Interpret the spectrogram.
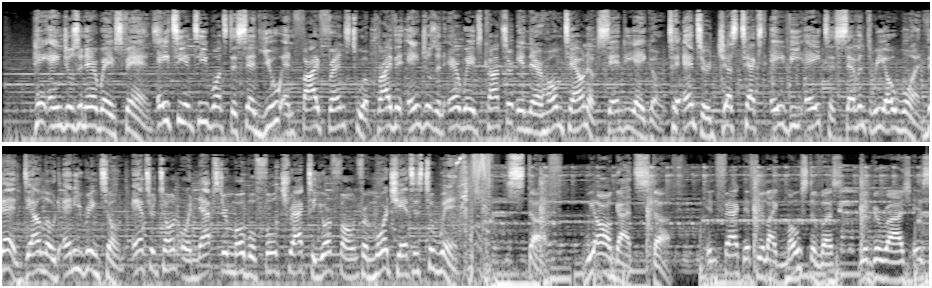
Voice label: Millennial

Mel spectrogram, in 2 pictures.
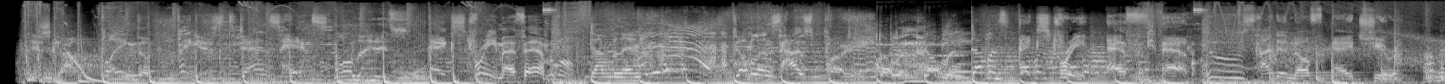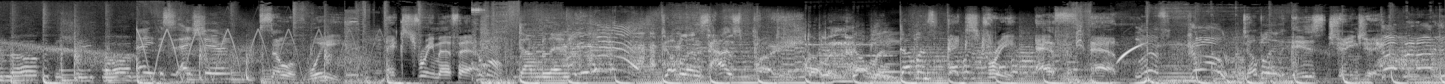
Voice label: Radio TV Imaging

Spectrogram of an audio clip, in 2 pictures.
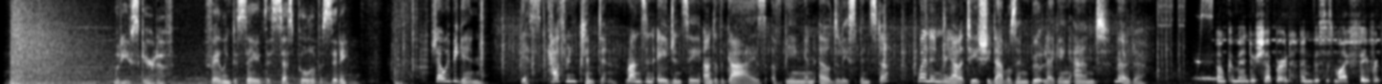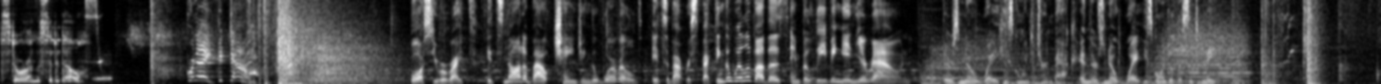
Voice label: Character

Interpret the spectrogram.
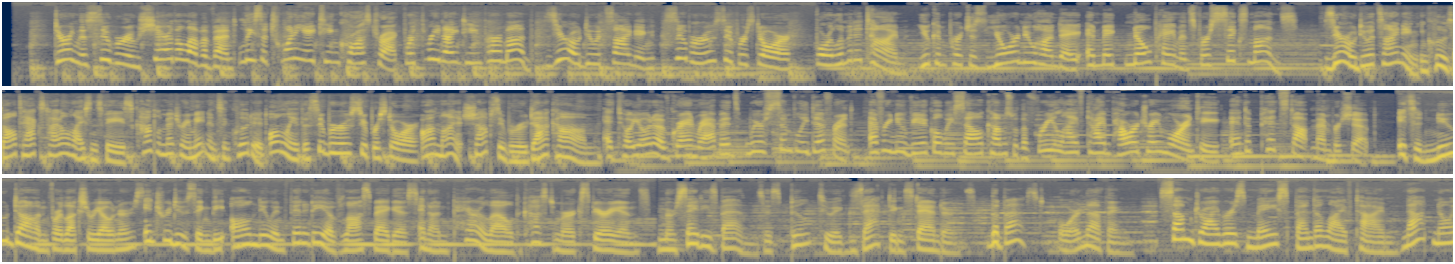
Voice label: Car Spot

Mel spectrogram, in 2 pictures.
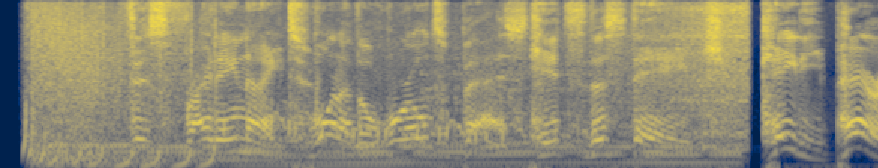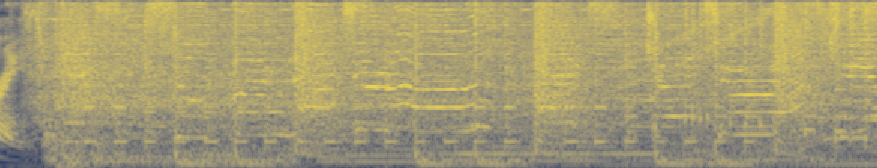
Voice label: Concert Voice

